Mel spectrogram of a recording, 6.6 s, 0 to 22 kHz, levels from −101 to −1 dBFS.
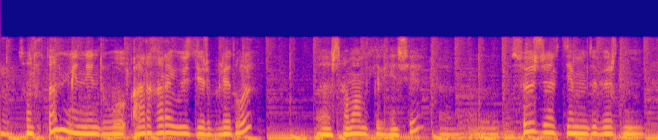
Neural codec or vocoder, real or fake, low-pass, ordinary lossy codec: none; real; 7.2 kHz; none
